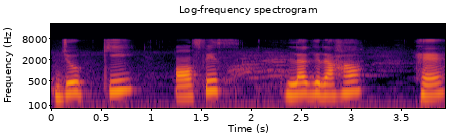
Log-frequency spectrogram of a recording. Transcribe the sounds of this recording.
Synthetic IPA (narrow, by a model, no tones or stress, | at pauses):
d͡ʒoːki | ɔːfɪslɐɡɾɐɦa | hɛː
